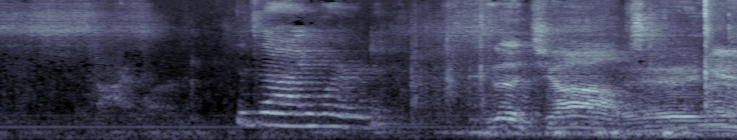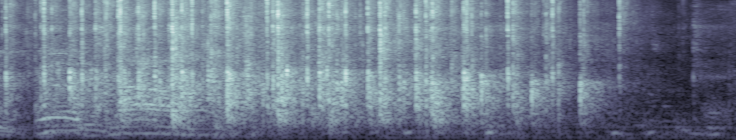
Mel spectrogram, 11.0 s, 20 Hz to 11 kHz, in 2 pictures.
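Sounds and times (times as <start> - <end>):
audience applauding: 5.3 - 10.4.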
